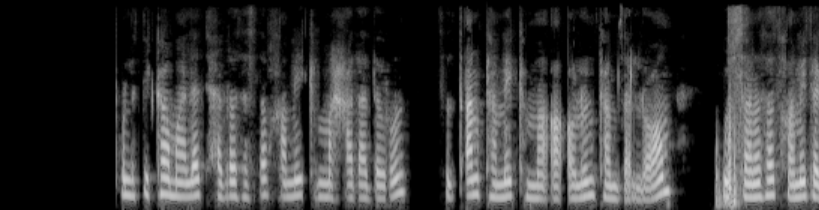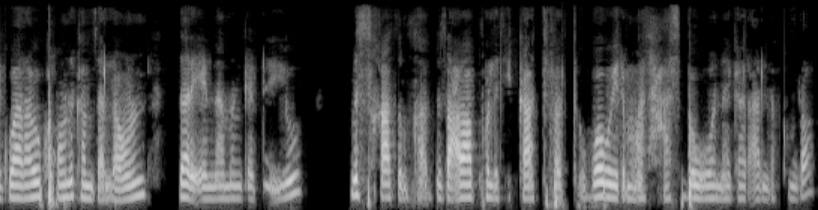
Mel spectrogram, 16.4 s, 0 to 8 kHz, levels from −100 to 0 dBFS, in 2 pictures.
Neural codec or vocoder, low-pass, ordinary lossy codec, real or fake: none; 7.2 kHz; AAC, 32 kbps; real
